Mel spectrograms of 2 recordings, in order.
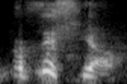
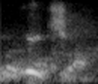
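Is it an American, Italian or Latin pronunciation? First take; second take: American; Italian. First: It is said with an American pronunciation. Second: It is said with an Italian pronunciation.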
